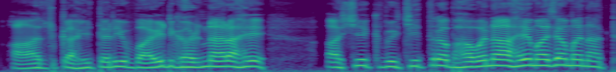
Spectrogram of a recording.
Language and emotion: Marathi, fearful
